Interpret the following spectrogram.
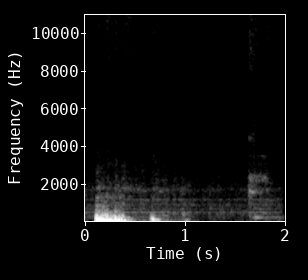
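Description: Keyboard typing heard only as a few low, muffled thumps in the first half second, then near silence.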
